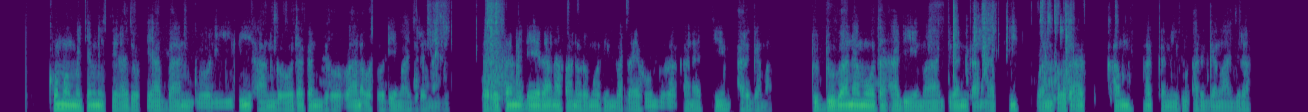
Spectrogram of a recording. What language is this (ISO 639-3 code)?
orm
